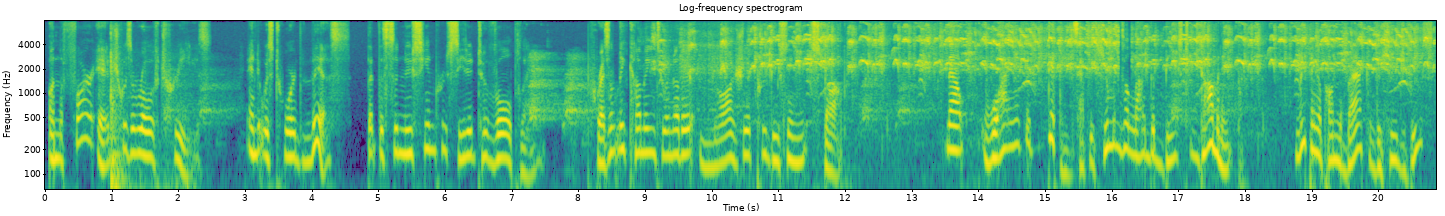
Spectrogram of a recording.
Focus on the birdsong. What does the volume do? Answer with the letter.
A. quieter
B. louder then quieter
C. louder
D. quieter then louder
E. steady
E.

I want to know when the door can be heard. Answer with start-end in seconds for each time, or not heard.
1.0-2.4.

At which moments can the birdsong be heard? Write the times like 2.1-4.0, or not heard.
8.9-20.8.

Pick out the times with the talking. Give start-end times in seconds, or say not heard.
0.0-12.2, 13.6-18.1, 18.8-20.8.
